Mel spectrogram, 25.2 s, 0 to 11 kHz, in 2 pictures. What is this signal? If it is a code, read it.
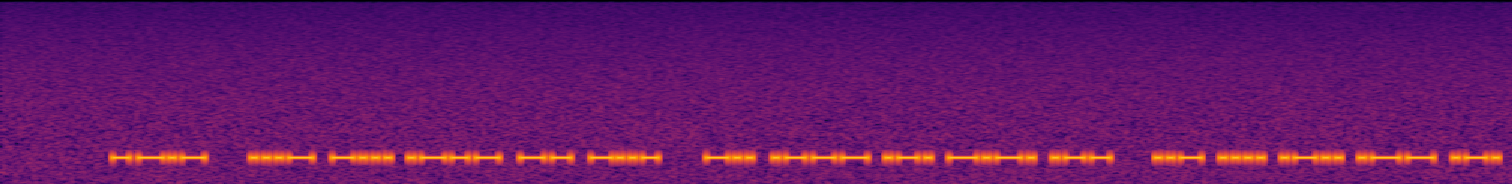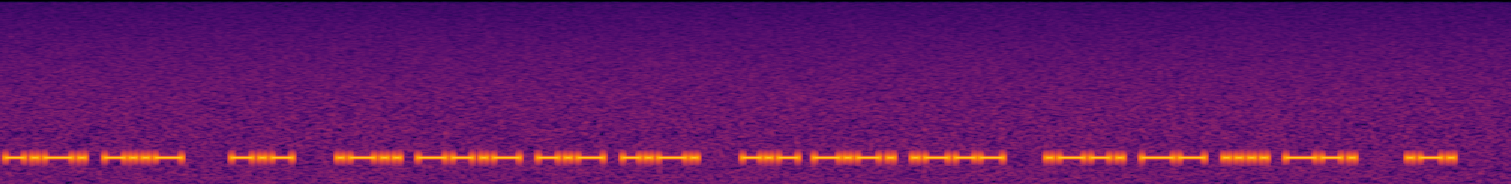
Morse code, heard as a keyed tone, hand-sent with a bug key, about 23 wpm, 480 Hz. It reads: Q VBJMX DJRCW UHLWRCX K LQKC KCJ PMHG R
